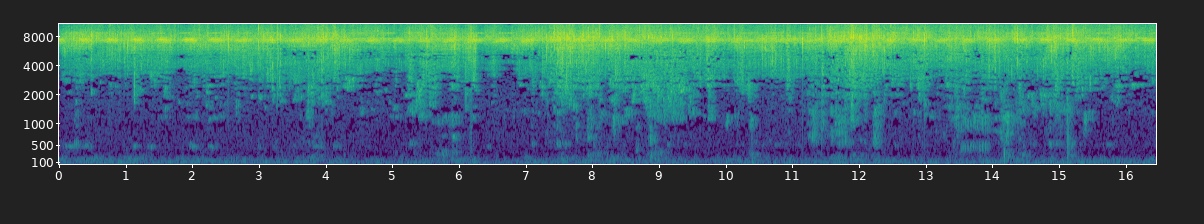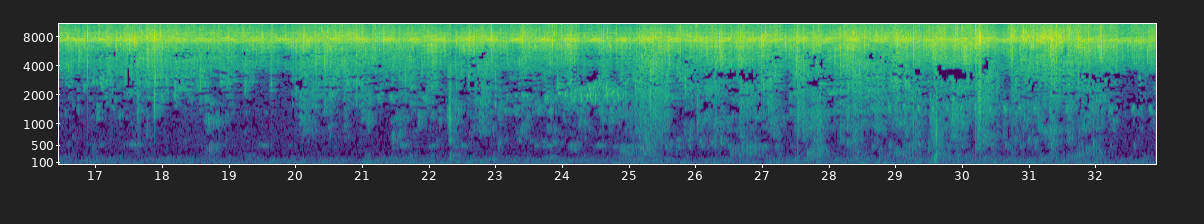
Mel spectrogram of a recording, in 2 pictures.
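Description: Water pouring in a stream from a plastic watering can's spout and splashing onto mulched soil, a steady hiss throughout.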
